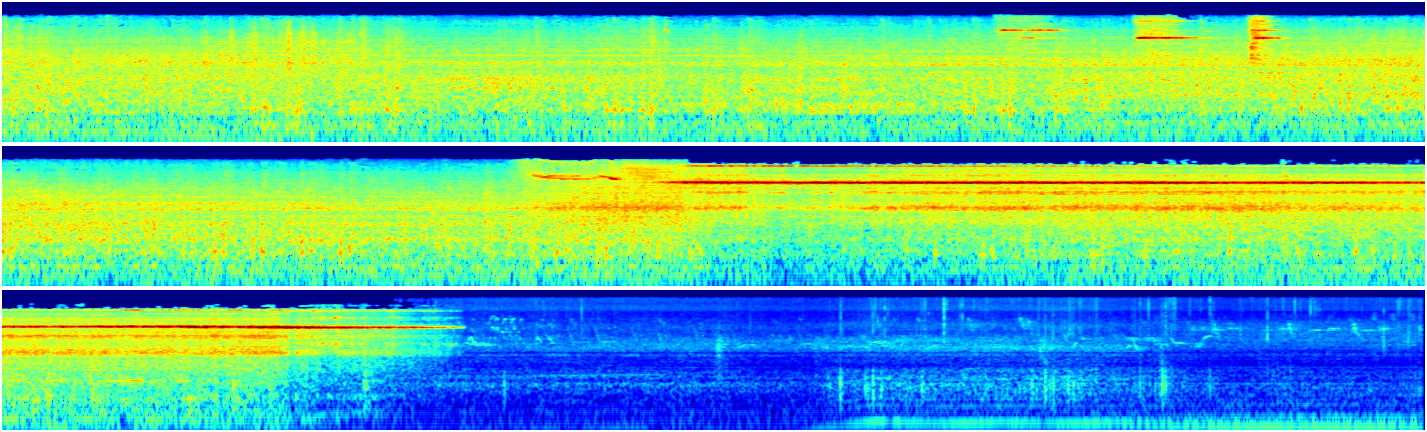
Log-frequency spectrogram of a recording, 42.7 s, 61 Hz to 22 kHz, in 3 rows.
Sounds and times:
Railroad car, train wagon: 0:00.0 - 0:42.6
Train: 0:00.0 - 0:42.6
Clickety-clack: 0:02.1 - 0:04.2, 0:05.2 - 0:08.2, 0:11.9 - 0:17.9
Train wheels squealing: 0:09.9 - 0:13.0, 0:19.4 - 0:33.2.

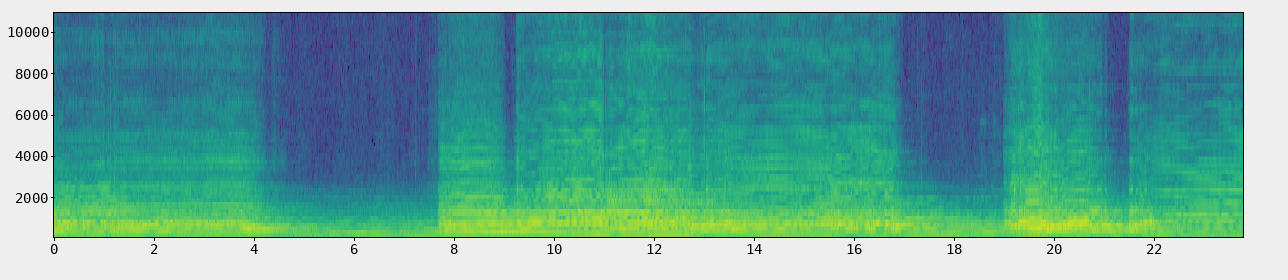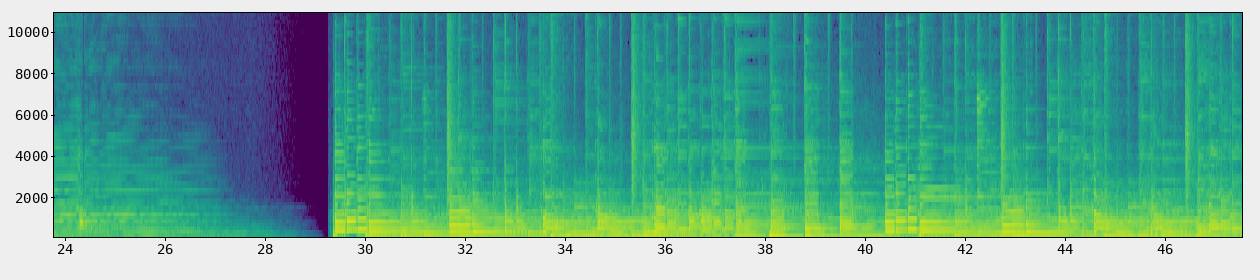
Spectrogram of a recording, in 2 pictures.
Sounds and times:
Bowed string instrument: 0:00.0 - 0:28.3, 0:29.3 - 0:47.5.

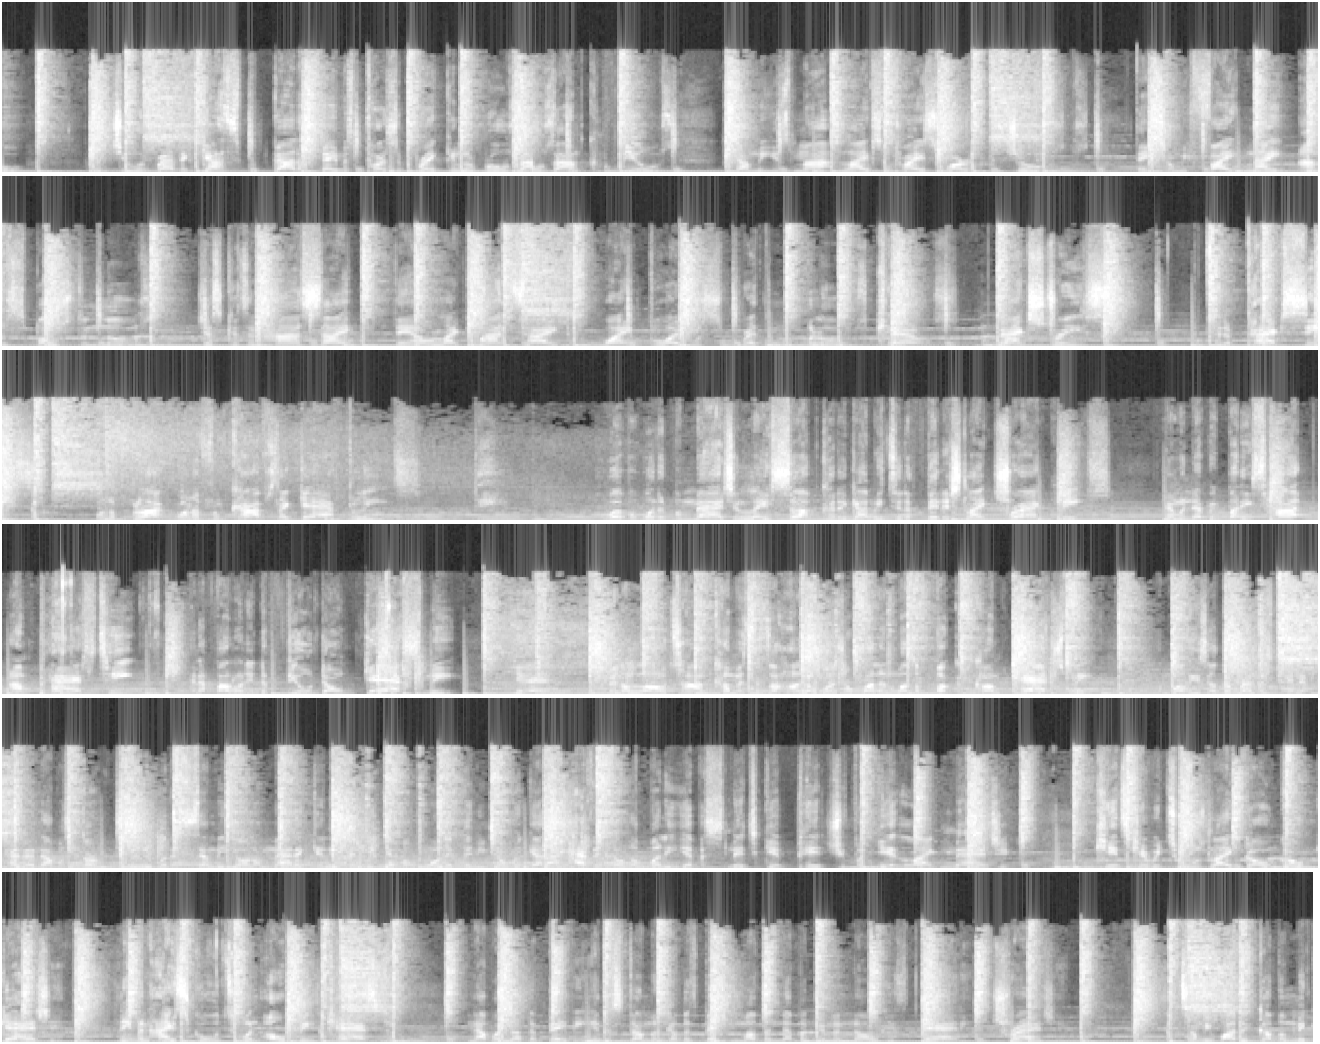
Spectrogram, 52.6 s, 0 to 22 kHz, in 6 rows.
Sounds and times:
Music: 0:00.0 - 0:52.6.

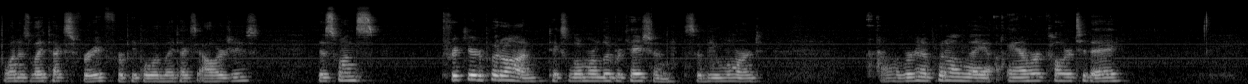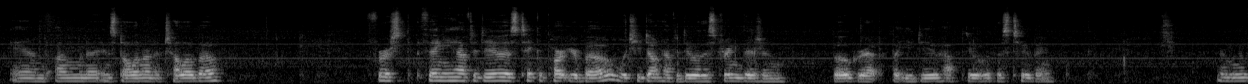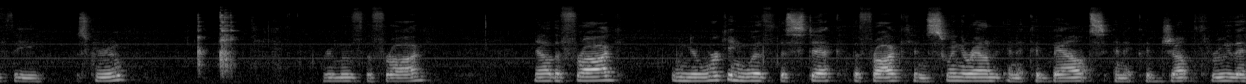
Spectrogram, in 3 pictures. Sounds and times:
Speech: 0:00.0 - 0:02.6, 0:03.2 - 0:03.8, 0:04.4 - 0:07.7, 0:08.7 - 0:11.3, 0:12.6 - 0:14.8, 0:16.2 - 0:23.1, 0:24.6 - 0:26.3, 0:28.2 - 0:29.3, 0:30.3 - 0:37.4.

